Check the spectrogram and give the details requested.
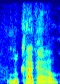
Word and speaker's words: Lukaku: Romelu, is that how you pronounce his name? Lukaku?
